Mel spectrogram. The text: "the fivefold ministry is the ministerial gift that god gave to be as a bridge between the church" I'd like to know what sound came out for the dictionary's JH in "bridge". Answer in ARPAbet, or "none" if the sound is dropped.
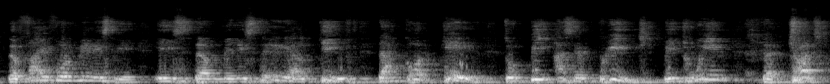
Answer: CH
